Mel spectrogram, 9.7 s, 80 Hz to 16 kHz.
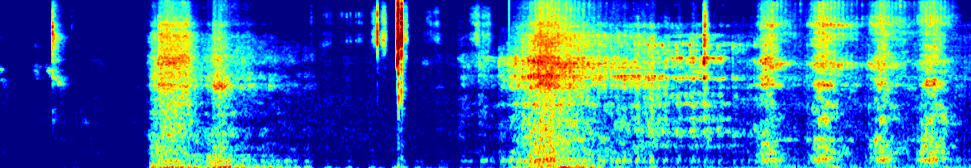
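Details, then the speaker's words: Honda CG125 single-cylinder motorcycle after tappet adjustment to fix engine noise: starts and revs smoothly with no ticking from the valve gear. "देख सकते हैं कितनी smoothly भाई की setting हो चुकी है"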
